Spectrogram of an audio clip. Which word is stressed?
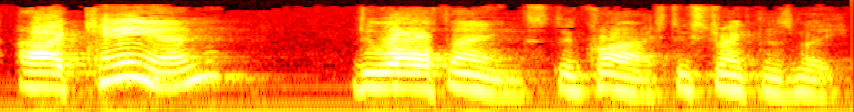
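can. The stress falls on the word can.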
